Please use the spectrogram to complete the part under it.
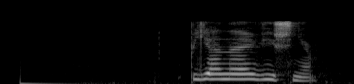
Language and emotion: Russian, neutral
